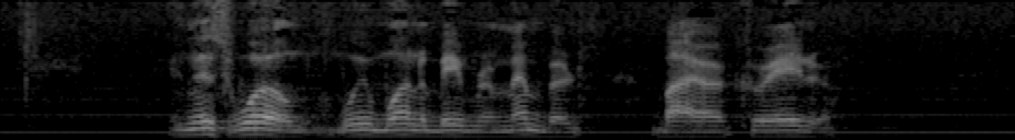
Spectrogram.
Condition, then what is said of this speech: ALS (motor neuron disease). You know, swallowing is a problem.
